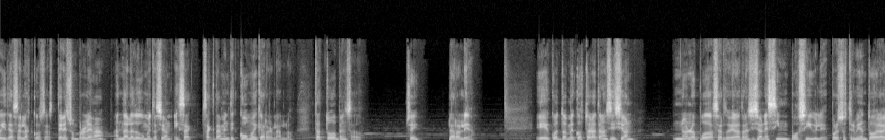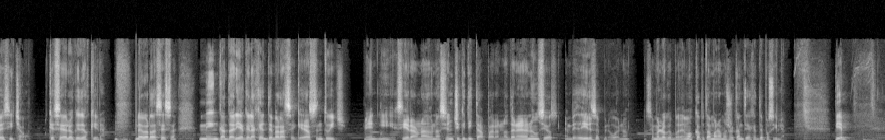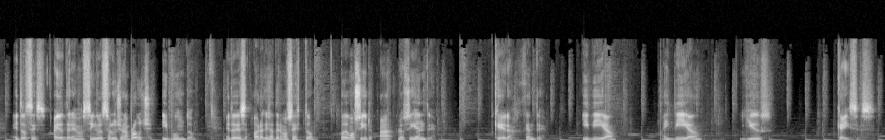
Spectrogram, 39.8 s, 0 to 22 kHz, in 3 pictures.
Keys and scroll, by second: 2.0 o, 3.0 :, 3.2 space, 30.6 BackSpace, 30.9 Escape, 31.2 o, 31.5 Return, 32.7 shift+3, 33.0 space, 35.4-39.6 typing, 39.1 Escape.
